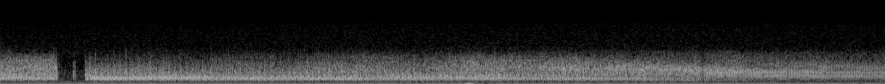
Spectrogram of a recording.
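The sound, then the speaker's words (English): A small red propeller plane's engine roars steadily and loud as it takes off over Southern California, a dense buzzing drone whose pitch creeps upward as it revs, with a brief stutter near the start and no voices. “Little mechanical red bird skims across the gloom of the air drone, sees the top of the grass, and falls toward the heavens.”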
